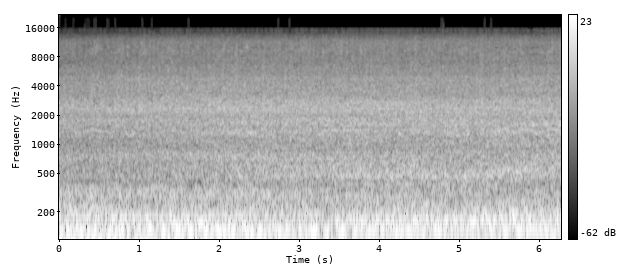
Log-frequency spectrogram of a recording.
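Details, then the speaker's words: 1999–2006 Silverado/Sierra V8 after head gasket replacement and BTR Stage II truck cam install, single-in single-out Flowmaster exhaust; deep, choppy idle with a steady rhythmic cam lope and crunchy tone, clean with no knocks or misses; normal lopey cam idle. "steady i don't know if you guys can hear it but we lopping we are loping [Music] hear that crunchiness oh man that's only single in single out flowmaster effect imagine if i ran through duels but this thing sounds killer"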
